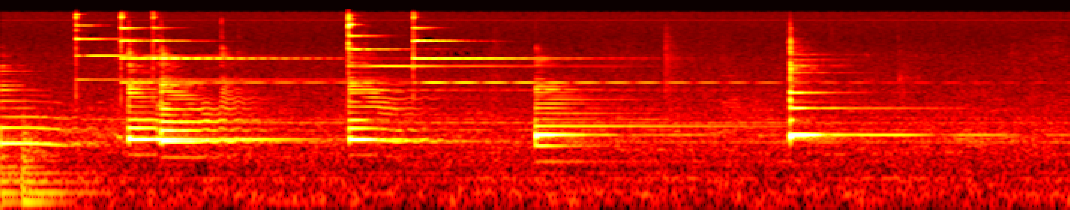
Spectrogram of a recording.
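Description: Slow, sparse pipa-and-percussion music: a low drum stroke, then single notes struck one at a time on small bronze bowls and the pipa, each left to ring and die away slowly, about seven in all.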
